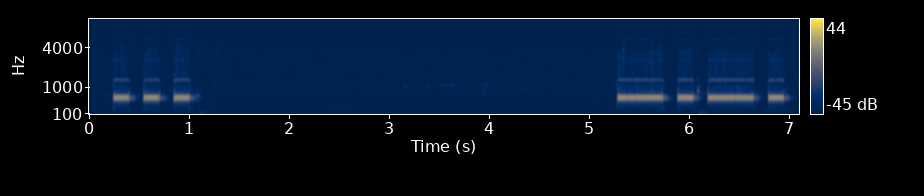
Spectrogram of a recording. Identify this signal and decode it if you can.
Morse code, heard as a keyed tone, about 8 wpm, 650 Hz. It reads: S C
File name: jh8cbh / 2022cw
